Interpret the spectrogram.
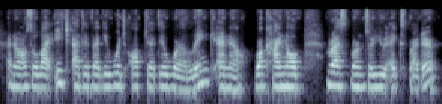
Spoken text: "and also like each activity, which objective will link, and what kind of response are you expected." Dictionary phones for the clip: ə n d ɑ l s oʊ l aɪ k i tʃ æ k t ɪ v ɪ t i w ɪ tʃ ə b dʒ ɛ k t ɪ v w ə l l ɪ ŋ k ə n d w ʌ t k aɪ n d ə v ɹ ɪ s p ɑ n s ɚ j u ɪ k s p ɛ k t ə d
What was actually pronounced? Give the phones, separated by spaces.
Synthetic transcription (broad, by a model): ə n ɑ ɑ l s oʊ l aɪ k i tʃ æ t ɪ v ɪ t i w ɪ tʃ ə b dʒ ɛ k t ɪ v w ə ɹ l ɪ ŋ k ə n w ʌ t k aɪ n d ə v ɹ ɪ s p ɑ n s ɚ j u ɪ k s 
